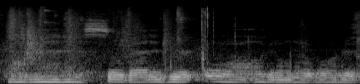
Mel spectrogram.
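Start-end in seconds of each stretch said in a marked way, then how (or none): none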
